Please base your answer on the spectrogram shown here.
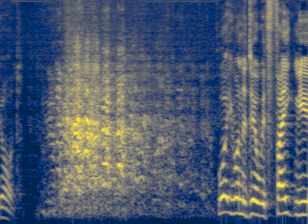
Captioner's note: laughter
